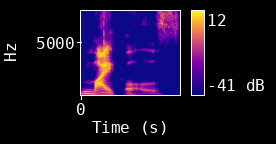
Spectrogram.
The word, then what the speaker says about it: Mikles: pronounce your last name it's pronounced Michaels yeah oh okay now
